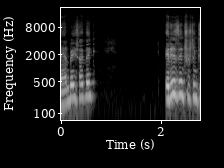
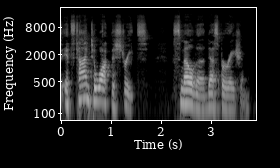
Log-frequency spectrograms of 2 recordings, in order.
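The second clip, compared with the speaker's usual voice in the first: slow, drawn-out spoken lyric line; slow recited lyric; 3 semitones lower, 4 dB quieter, slower than usual. Retold or imitated. To a co-host, slowly quoting the song line. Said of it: "One of the lines in the song is".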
